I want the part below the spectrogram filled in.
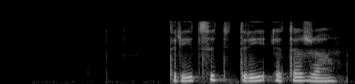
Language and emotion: Russian, neutral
